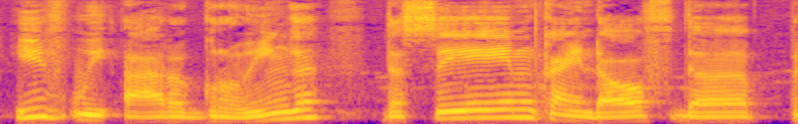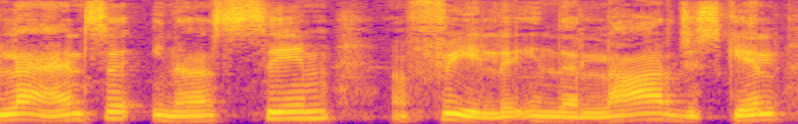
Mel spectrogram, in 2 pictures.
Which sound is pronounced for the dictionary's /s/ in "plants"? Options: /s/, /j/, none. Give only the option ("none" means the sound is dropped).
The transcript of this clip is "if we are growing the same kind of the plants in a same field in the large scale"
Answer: /s/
